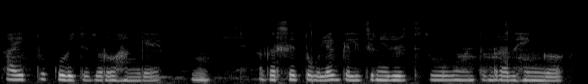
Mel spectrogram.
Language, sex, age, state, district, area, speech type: Kannada, female, 18-30, Karnataka, Bidar, rural, spontaneous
